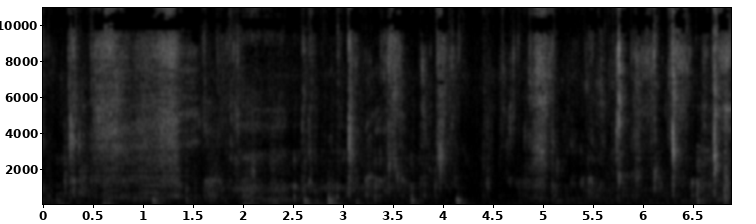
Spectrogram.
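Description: Close-miked eating sounds: chewing and biting into fried chicken, with small irregular crunches, clicks and mouth smacks.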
